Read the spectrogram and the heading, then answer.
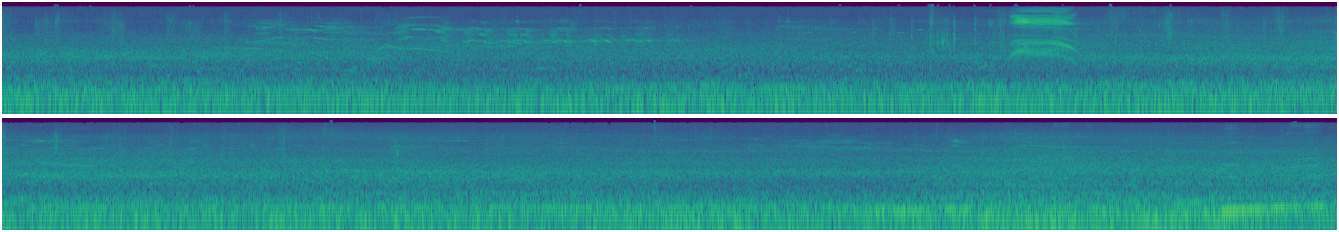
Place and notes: Heemraadssingel, Rotterdam, Netherlands - Birds at Heemraadssingel
A very active group of different types of birds. It is also possible to listen to passersby walking on the wet gravel.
